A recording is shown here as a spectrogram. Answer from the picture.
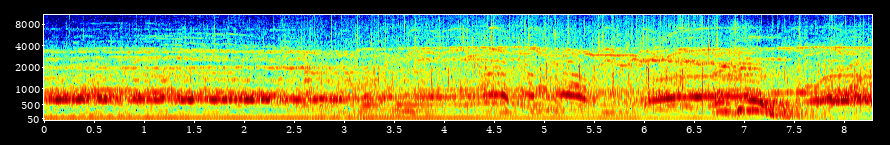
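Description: A rock band's last chord rings out live over a low bass drone while the crowd cheers, whoops and shouts, and the cheering swells about halfway through. The low drone cuts off near the end.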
